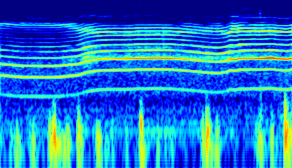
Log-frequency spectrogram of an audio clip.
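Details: Grumpy female house cat, described as liking to grumble and easily annoyed, complains as her owner tells her to stop. It is a sustained whining meow that steps up in pitch early, holds steady and wavers near the end, with soft tapping noises beneath.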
